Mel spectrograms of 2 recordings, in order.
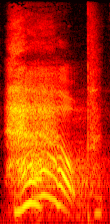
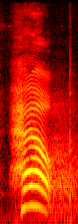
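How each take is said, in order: First: The word is said with more force and feeling. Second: The word is said with ordinary force.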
